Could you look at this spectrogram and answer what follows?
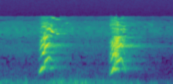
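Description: A dachshund gives two sharp, close barks about half a second apart, loud and distinct over a low background rumble, with no talking.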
